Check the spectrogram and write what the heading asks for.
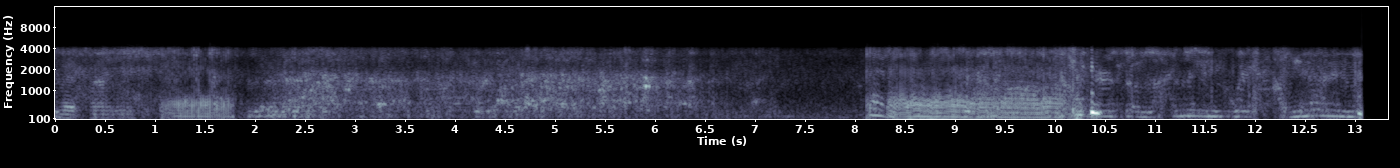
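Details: Sleeping pug snoring while cuddled up: rough, rattling snorting breaths, several in a row with a pause between, over faint room noise.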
